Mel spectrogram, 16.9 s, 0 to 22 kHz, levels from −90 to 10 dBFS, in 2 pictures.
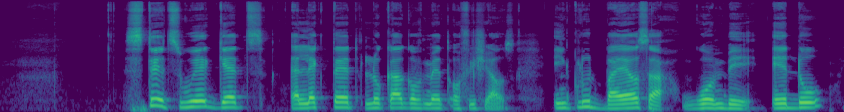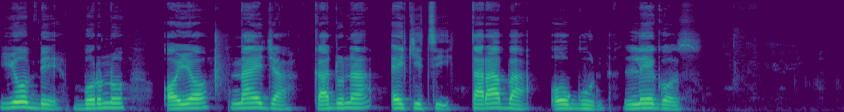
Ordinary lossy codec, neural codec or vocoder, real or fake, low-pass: none; none; real; none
